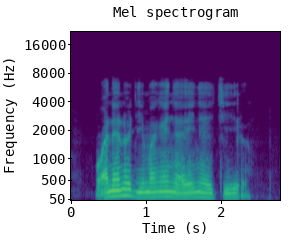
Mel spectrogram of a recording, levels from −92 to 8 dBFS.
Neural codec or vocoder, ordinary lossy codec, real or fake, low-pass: codec, 16 kHz, 16 kbps, FreqCodec, smaller model; none; fake; 7.2 kHz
